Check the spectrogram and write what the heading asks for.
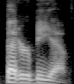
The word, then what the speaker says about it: Beterbiev: fight against Anthony yard uh we went with better BF and I've been hearing since then you know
